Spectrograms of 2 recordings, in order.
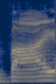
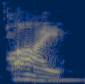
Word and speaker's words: Vi: long time, I was pronouncing Vi as V to the point where I was playing with people and they would get pissed at me. Who? Like, it's Vi.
